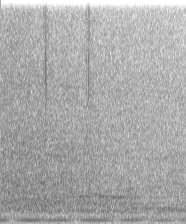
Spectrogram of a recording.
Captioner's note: crowd cheers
